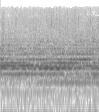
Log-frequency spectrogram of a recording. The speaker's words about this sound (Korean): 어이, 기차가 들어오는 소리요!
